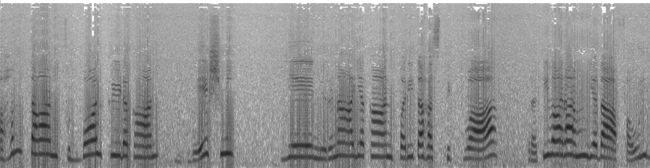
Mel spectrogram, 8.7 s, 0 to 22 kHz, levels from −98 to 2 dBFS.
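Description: Right from the start there's buffer tearing running under the whole clip, a steady robotic rattle at about 93.8 Hz, which fits a 512-sample buffer. The writer and the playback hardware have drifted so they cross inside every period, and a small slice of each buffer ends up holding audio from a few tens of milliseconds earlier, with hard joins either side. The rattle rides along with the speech, on top of faint room noise sitting about 20 dB down.

Then from 7.46 to 7.64 s there's a stretch of frames out of order. Two neighbouring blocks of 85.3 ms each got swapped and decoded in that order, which points to runs of about four frames apiece. The passage comes out as a garbled flutter with its halves exchanged. Nothing's actually missing; it's all there, just in the wrong order.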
